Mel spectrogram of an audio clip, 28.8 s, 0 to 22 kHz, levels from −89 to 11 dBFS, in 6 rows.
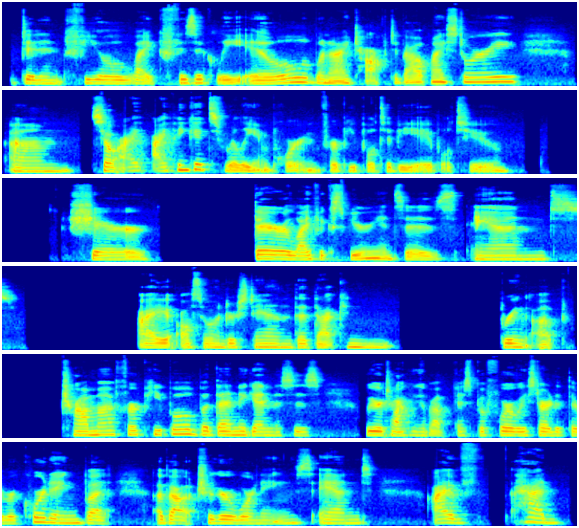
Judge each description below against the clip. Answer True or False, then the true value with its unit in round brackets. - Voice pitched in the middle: True (165 Hz)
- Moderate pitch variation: False (2.3 semitones)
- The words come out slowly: True (130 wpm)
